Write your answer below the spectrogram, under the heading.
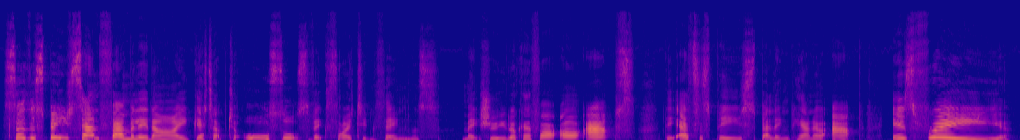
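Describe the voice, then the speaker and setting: A woman teacher giving a children's read-aloud phonics lesson, speaking in an animated, emphatic, instructional way and sounding out words. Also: sits high, unhurried, hardly any pauses, smooth, no echo. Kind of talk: children's read-aloud lesson, explaining directly to young learners.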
